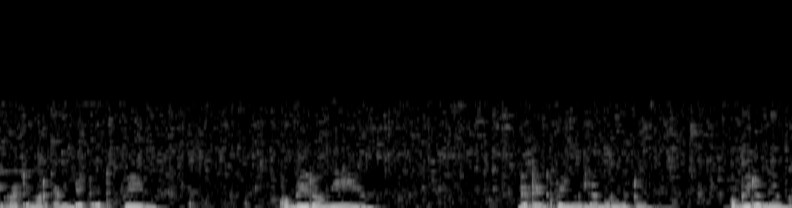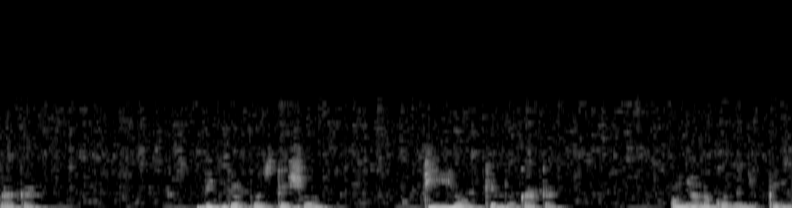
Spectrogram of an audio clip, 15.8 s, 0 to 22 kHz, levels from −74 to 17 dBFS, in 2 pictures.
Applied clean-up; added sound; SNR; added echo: classical method Wiener filter.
